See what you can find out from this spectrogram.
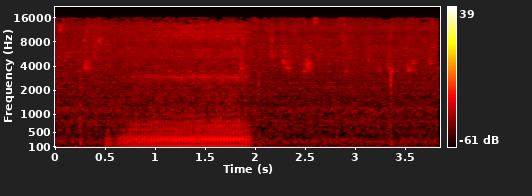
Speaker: Otherwise, you get to just listen to the sound of my dog snoring. Like that.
